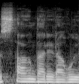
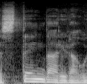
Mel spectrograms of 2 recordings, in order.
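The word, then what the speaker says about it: Stendhal: 여러분들은 혹시 모를지 모르겠는데 프랑스의 19세기 전반기에 스탕달이라고, 원래 그 스탕달이라고 읽으면 안 되는데 스탱달이라고 읽어야 되는데, 스탱달이 쓴 적과 흑이라는 책이 있습니다.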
